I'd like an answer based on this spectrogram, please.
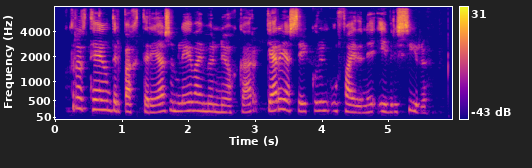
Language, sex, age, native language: Icelandic, female, 40-49, Icelandic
